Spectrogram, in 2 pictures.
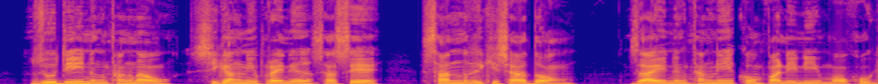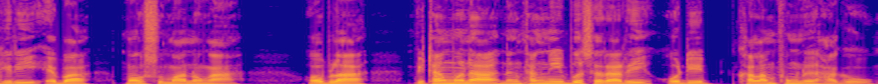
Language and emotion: Bodo, neutral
